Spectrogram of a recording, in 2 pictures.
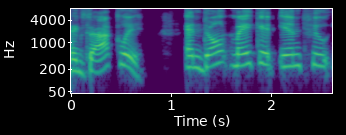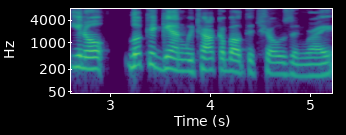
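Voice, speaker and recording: With an American accent, a woman speaks at a moderate pace with very wide pitch swings, in a dry, close sound with no echo over a quiet background. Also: medium pitch for a woman. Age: 60s. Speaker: missionary. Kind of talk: interview conversation.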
